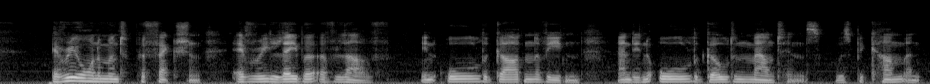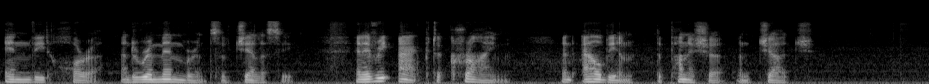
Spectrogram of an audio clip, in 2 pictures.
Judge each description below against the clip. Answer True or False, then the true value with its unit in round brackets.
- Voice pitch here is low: True (115 Hz)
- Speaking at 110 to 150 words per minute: True (135 wpm)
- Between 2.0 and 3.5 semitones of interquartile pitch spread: True (3.0 semitones)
